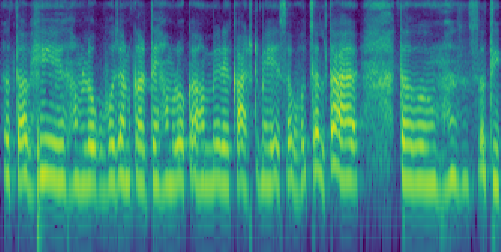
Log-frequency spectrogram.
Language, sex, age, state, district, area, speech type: Hindi, female, 45-60, Bihar, Muzaffarpur, rural, spontaneous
